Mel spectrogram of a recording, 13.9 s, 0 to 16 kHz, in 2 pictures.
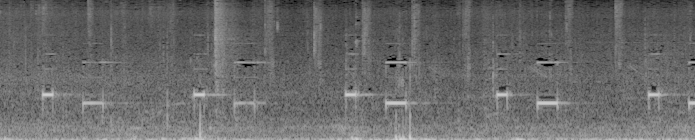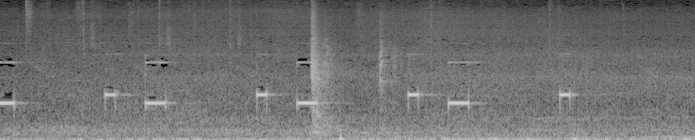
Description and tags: Pedestrian Crossing Japan
Pedestrian Crossing, recorded near Fushimi Inari, Kyoto, Japan.
Recorded with a Zoom H1.
Crossing, Japan, Pedestrian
